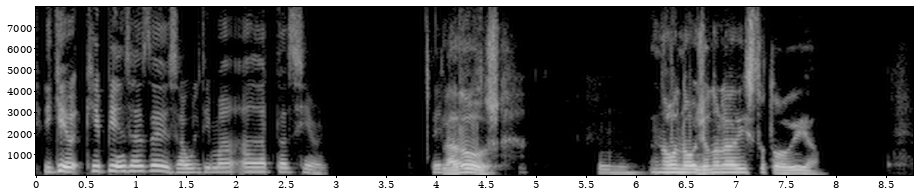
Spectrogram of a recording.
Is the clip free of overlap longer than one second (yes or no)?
yes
